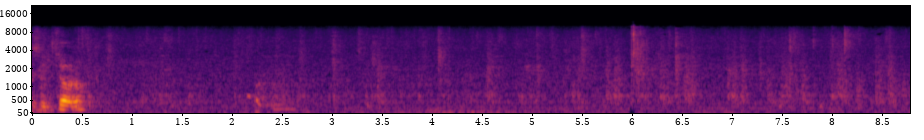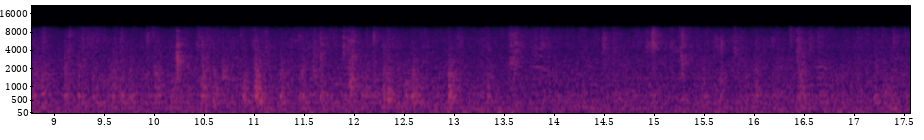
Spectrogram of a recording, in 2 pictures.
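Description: A hand fiddles with a metal fitting on an engine, making small clicks and scrapes.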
